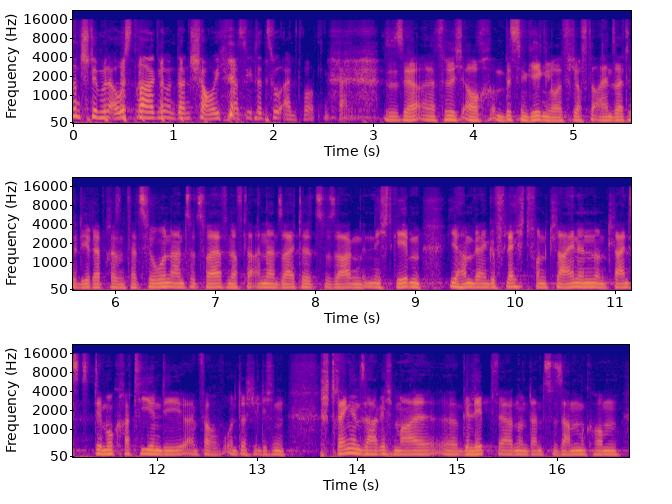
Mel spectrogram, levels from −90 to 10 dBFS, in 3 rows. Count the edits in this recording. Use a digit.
2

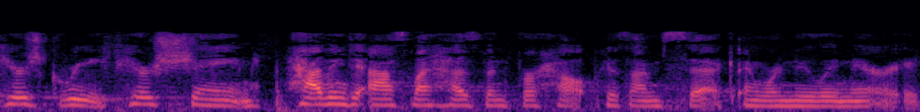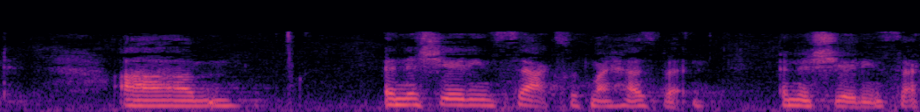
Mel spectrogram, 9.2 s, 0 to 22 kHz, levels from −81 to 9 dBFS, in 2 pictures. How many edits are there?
1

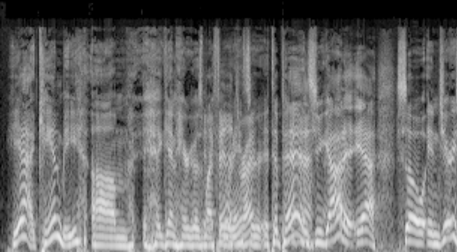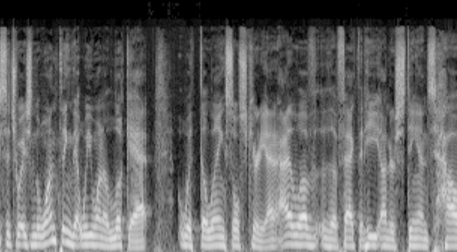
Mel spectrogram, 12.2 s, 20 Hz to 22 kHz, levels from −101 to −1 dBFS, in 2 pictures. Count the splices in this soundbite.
0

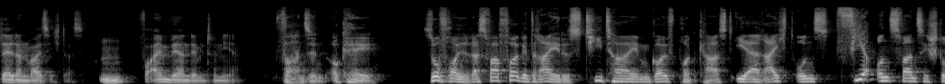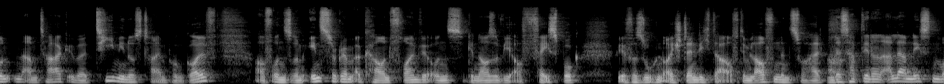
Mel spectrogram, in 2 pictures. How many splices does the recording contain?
2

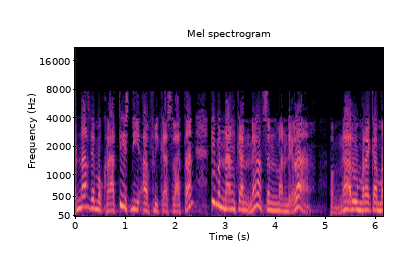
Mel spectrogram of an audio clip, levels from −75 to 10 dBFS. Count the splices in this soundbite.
1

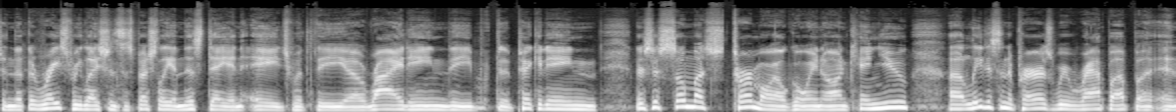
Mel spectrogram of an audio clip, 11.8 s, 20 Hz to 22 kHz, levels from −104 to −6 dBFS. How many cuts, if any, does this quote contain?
0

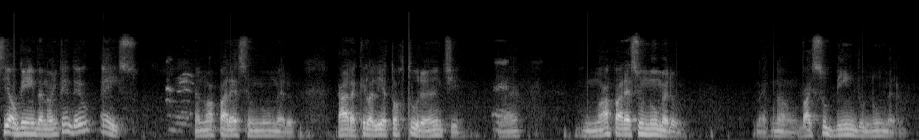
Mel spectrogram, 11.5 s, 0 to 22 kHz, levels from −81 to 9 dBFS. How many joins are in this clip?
2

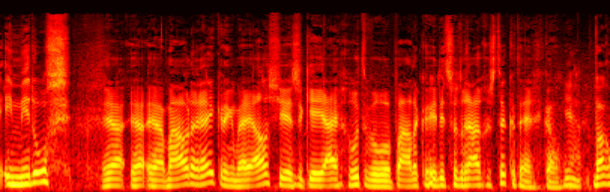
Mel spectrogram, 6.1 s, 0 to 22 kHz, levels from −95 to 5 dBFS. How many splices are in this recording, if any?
1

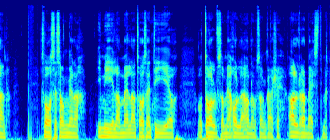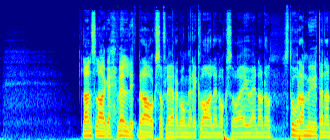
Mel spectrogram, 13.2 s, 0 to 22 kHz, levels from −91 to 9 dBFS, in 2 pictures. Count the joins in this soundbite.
0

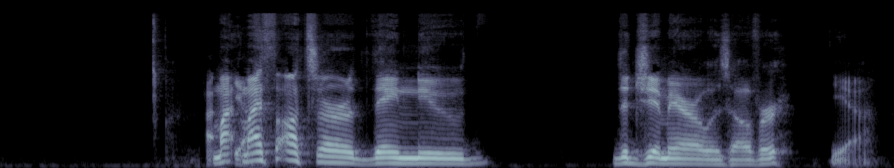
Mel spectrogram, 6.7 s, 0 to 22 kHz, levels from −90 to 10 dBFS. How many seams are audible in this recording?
1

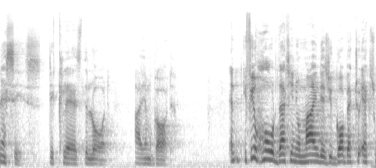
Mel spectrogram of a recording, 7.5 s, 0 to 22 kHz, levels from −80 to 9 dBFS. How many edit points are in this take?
0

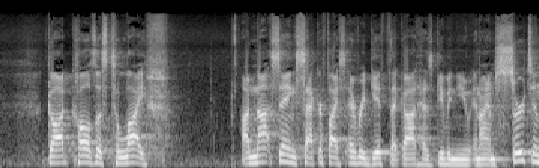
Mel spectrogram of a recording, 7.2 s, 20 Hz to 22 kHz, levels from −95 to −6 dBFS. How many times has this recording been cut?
1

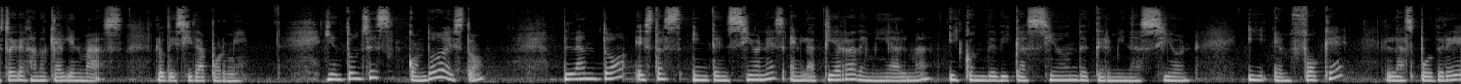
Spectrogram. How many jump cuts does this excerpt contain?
0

